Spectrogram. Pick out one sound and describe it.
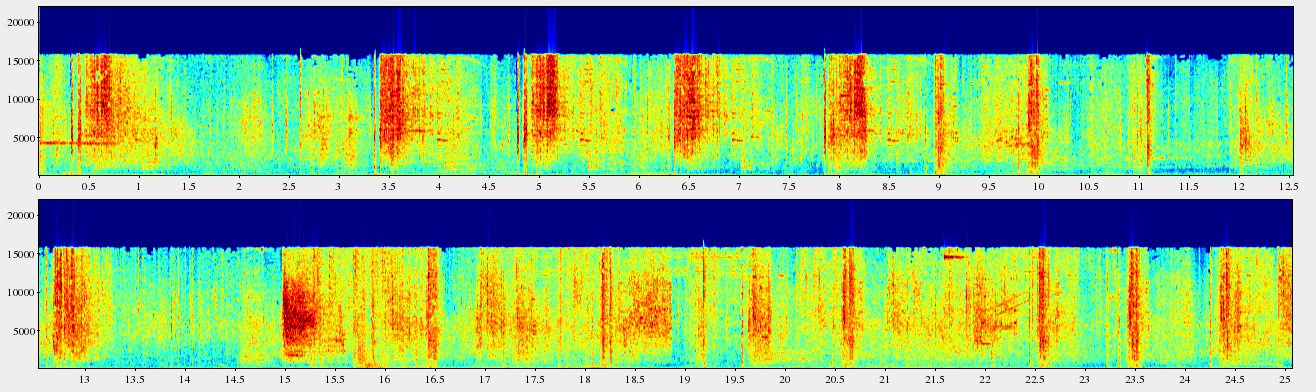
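Guns fire in rapid bursts with loud blasts.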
